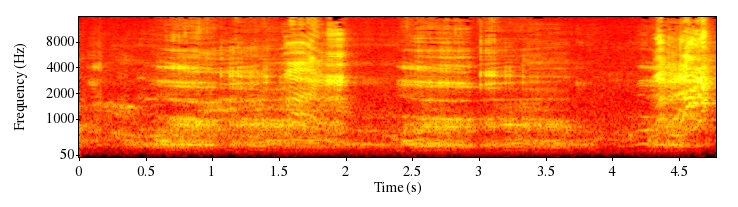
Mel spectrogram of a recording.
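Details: Four newly arrived female black howler monkeys and another troop (a male and a female) at a zoo, seeing and hearing each other through a tunnel system without contact, trade rough, guttural grunting howls; they howl mainly to establish territory.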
